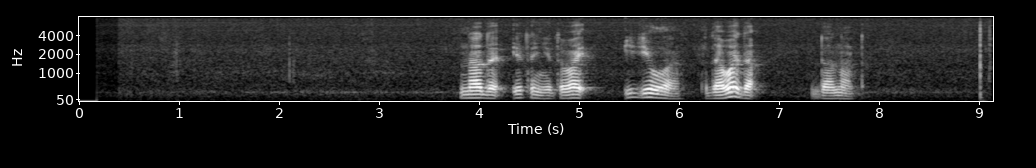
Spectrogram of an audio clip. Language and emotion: Russian, neutral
